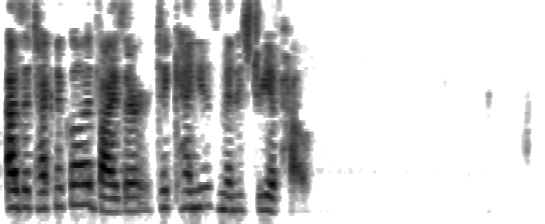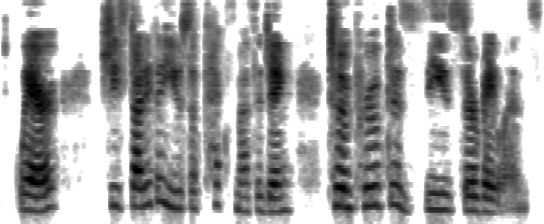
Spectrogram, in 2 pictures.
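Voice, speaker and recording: A woman reads a news feature out loud at a mid-range pitch, her delivery steady and measured. She stumbles on a word now and then, restarts, and carries on in the same even manner. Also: breathy edge, rough recording. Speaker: voice interpreter reading an article. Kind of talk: reading a news feature aloud.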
